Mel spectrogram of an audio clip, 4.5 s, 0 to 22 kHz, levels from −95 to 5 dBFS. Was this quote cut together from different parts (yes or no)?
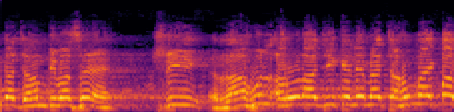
no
